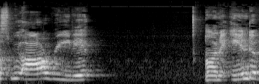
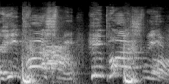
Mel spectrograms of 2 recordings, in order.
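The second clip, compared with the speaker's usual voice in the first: mock scream; 9 semitones higher, 3 dB louder than usual. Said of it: "we hear".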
